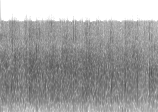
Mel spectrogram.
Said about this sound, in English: Wow. Yeah, you clapped.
